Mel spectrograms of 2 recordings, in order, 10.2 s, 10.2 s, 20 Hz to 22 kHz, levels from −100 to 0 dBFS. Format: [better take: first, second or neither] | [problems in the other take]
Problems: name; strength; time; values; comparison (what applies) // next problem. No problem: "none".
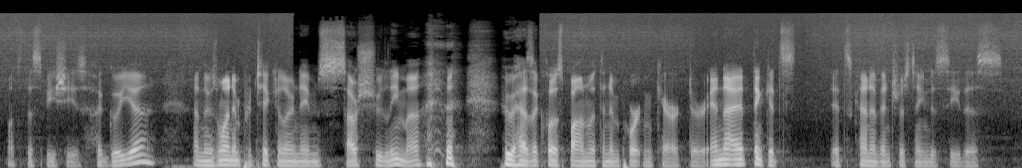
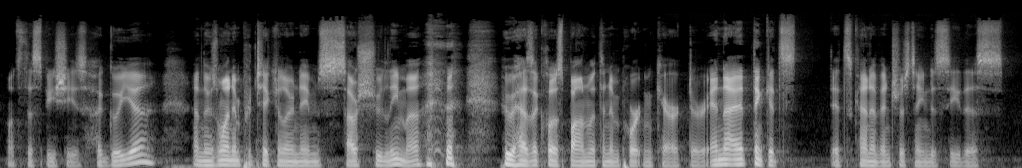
second | hiss; noticeable; until 3 s and from 5.5 s on; 15 dB below the speech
